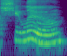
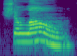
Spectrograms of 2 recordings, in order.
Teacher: That's a long O, like home.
